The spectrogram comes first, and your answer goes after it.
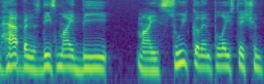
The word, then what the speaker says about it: Suikoden: many years, I used to think that the pronunciation was Suikoden. And even though in Spanish, every once in a while, I make the same mistake and pronounce it Suikoden. But nope, it's Suikoden.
